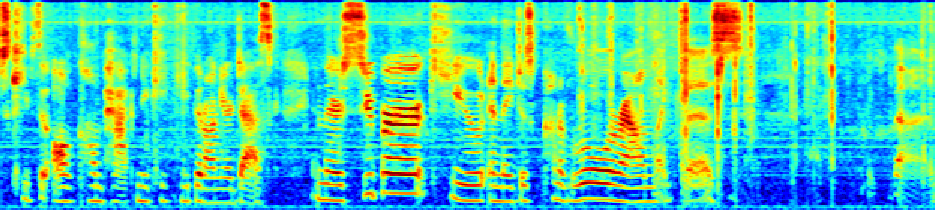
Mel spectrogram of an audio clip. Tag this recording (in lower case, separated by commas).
speech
